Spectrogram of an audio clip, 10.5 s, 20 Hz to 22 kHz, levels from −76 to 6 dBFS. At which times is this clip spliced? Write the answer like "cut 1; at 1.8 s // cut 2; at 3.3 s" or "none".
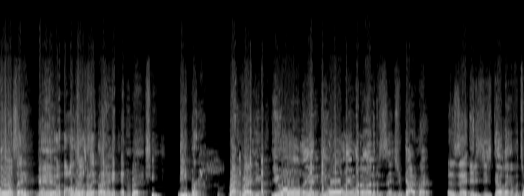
none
